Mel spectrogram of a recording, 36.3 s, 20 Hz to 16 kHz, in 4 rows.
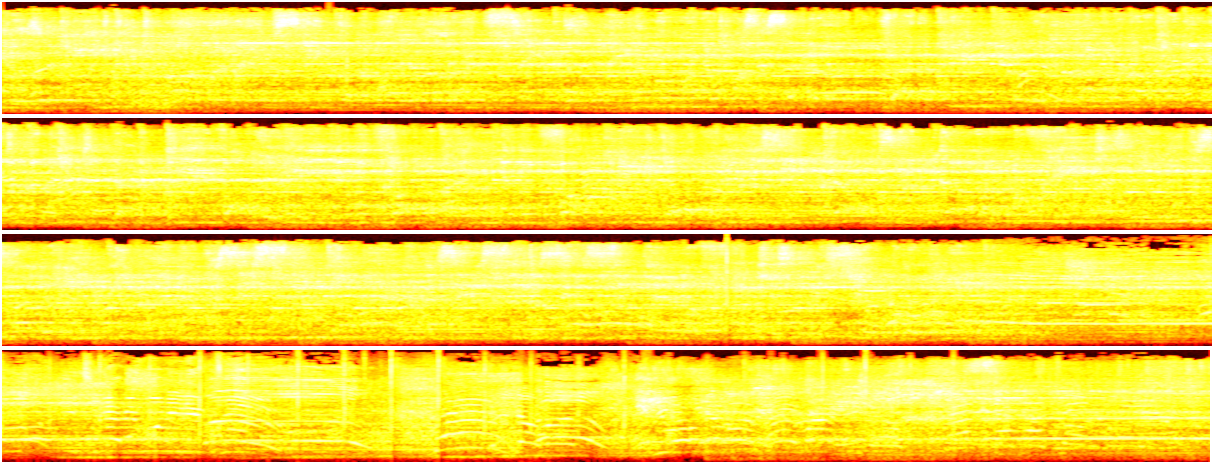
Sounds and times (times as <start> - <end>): Inside, large room or hall: 0.0 - 36.2
Music: 0.0 - 36.2
Speech: 26.9 - 29.8.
